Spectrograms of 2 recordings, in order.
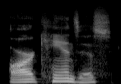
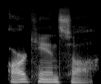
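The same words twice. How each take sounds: First: The final S is pronounced. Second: The final S is silent. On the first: The speaker calls it wrong. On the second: The speaker calls it right.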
